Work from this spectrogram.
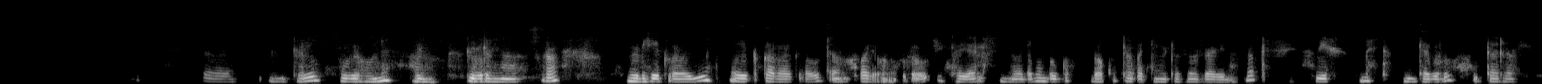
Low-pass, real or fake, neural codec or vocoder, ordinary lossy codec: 7.2 kHz; fake; codec, 24 kHz, 1 kbps, SNAC; Opus, 16 kbps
